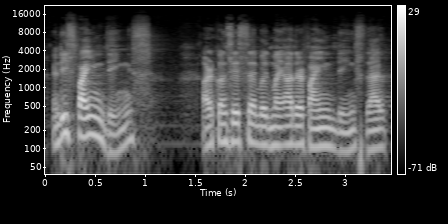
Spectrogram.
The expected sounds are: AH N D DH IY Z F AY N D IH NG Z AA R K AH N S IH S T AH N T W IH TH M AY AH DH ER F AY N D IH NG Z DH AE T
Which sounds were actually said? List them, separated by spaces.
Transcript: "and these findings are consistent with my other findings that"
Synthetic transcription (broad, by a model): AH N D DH IY S F AY N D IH NG S AA R K AH N S IH S T AH N T W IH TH M AY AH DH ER F AY N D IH NG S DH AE T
